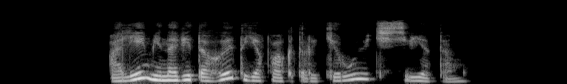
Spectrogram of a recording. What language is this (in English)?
Belarusian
